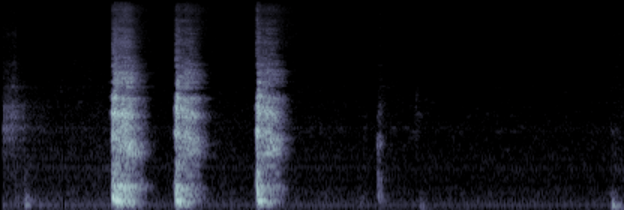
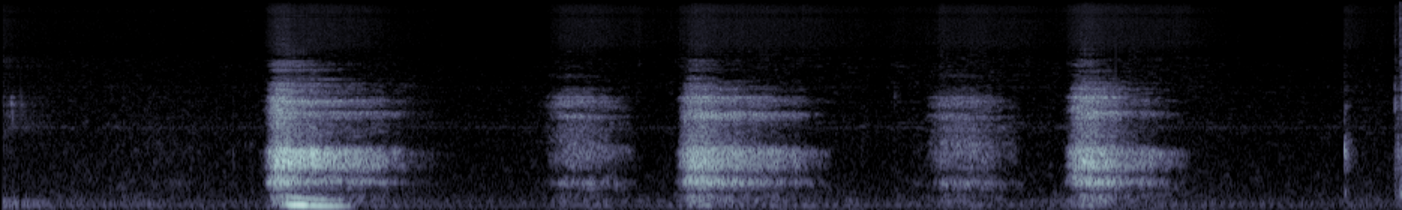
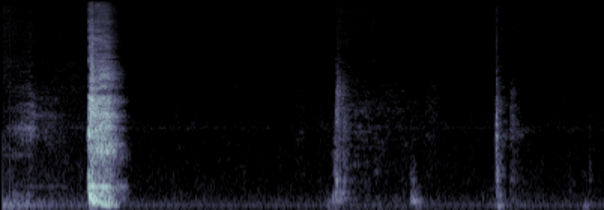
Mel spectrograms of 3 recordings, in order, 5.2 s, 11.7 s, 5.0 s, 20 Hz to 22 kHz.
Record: {"three_cough_length": "5.2 s", "three_cough_amplitude": 32767, "three_cough_signal_mean_std_ratio": 0.28, "exhalation_length": "11.7 s", "exhalation_amplitude": 28340, "exhalation_signal_mean_std_ratio": 0.34, "cough_length": "5.0 s", "cough_amplitude": 32336, "cough_signal_mean_std_ratio": 0.19, "survey_phase": "beta (2021-08-13 to 2022-03-07)", "age": "18-44", "gender": "Male", "wearing_mask": "No", "symptom_runny_or_blocked_nose": true, "symptom_onset": "3 days", "smoker_status": "Never smoked", "respiratory_condition_asthma": false, "respiratory_condition_other": false, "recruitment_source": "REACT", "submission_delay": "1 day", "covid_test_result": "Negative", "covid_test_method": "RT-qPCR", "covid_ct_value": 40.0, "covid_ct_gene": "N gene"}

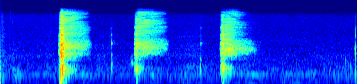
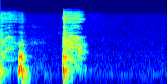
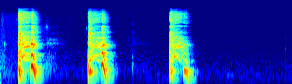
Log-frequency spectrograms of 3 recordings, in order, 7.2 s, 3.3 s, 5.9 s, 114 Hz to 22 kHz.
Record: {"exhalation_length": "7.2 s", "exhalation_amplitude": 10774, "exhalation_signal_mean_std_ratio": 0.25, "cough_length": "3.3 s", "cough_amplitude": 9098, "cough_signal_mean_std_ratio": 0.29, "three_cough_length": "5.9 s", "three_cough_amplitude": 20677, "three_cough_signal_mean_std_ratio": 0.29, "survey_phase": "alpha (2021-03-01 to 2021-08-12)", "age": "65+", "gender": "Female", "wearing_mask": "No", "symptom_none": true, "smoker_status": "Ex-smoker", "respiratory_condition_asthma": false, "respiratory_condition_other": false, "recruitment_source": "REACT", "submission_delay": "1 day", "covid_test_result": "Negative", "covid_test_method": "RT-qPCR"}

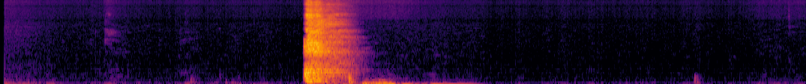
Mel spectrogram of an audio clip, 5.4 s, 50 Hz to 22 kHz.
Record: {"cough_length": "5.4 s", "cough_amplitude": 7255, "cough_signal_mean_std_ratio": 0.19, "survey_phase": "beta (2021-08-13 to 2022-03-07)", "age": "45-64", "gender": "Male", "wearing_mask": "No", "symptom_none": true, "symptom_onset": "12 days", "smoker_status": "Never smoked", "respiratory_condition_asthma": false, "respiratory_condition_other": false, "recruitment_source": "REACT", "submission_delay": "2 days", "covid_test_result": "Negative", "covid_test_method": "RT-qPCR"}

